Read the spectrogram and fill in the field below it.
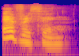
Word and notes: everything: British English

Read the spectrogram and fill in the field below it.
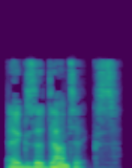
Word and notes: exodontics: British English

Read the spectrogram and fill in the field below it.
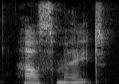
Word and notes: housemate: British English

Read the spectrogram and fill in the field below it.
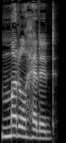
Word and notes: muddle headed: American English

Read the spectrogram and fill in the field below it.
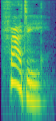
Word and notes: faddy: British English

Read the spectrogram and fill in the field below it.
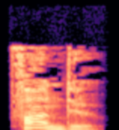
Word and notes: fondu: British English

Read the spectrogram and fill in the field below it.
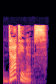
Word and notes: dottiness: British English

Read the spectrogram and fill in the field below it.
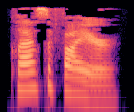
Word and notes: classifier: British English

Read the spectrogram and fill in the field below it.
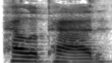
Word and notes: helipad: British English

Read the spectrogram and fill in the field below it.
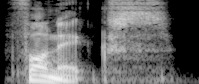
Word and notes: phonics: British English

